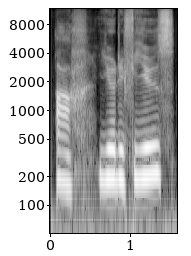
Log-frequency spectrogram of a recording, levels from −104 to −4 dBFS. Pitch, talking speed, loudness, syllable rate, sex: 190 Hz, 115 wpm, -14 LUFS, 3.8 syllables/s, female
